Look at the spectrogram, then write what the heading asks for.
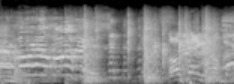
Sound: gavel knocking

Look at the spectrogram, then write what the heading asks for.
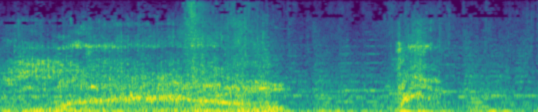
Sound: cannon Fire / Roaring

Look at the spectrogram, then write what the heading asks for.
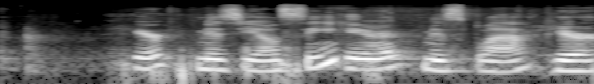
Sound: bold Voice

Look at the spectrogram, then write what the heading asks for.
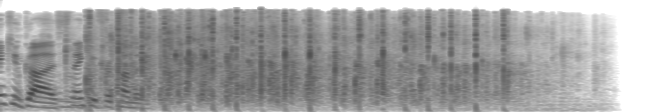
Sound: applause

